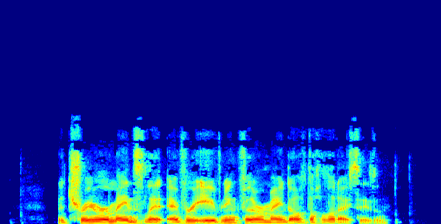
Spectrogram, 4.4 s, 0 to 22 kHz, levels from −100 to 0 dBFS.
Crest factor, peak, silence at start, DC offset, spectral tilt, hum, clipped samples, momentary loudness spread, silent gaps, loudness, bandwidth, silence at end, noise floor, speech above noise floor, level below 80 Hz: 14 dB; -4 dBFS; 0.6 s; under 0.1%; -5 dB/octave; none; under 0.1%; 13 LU; none; -18 LUFS; 9.6 kHz; 0.55 s; -68 dBFS; 50 dB; -62 dBFS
